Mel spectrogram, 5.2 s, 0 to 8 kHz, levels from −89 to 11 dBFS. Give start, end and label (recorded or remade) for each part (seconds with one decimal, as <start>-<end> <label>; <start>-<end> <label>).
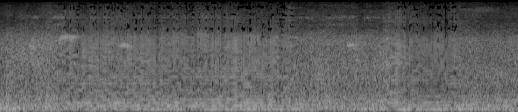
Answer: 0.0-0.6 recorded; 0.6-2.9 remade; 2.9-3.9 recorded; 3.9-4.6 remade; 4.6-5.2 recorded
